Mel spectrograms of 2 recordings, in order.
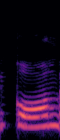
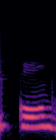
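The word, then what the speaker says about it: comb: ये कॉम्ब नहीं होता, ये कॉम्ब होता है.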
